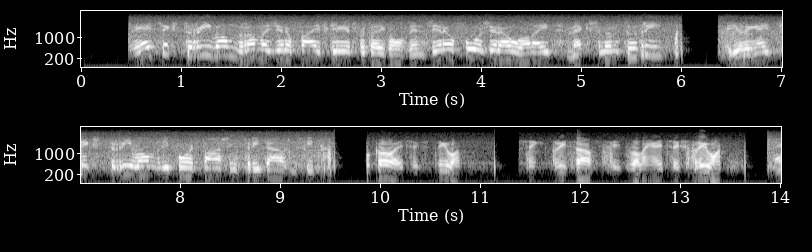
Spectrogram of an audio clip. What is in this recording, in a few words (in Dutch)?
tower praat gedeelteijk spaans; veuling en eelde tower; ehgg twr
